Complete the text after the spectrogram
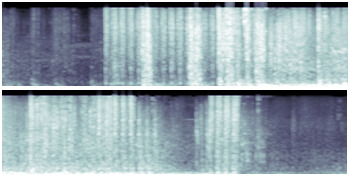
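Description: Gunshots ring out in rapid bursts.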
